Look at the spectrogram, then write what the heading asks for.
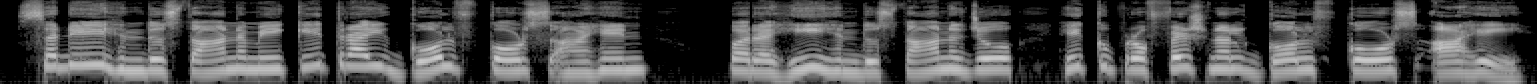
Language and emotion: Sindhi, neutral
